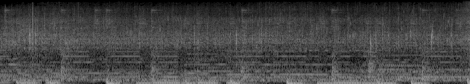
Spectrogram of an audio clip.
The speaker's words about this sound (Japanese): 今フライパンにオリーブオイルが入りました。刻んだ玉ねぎを入れていただきます。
